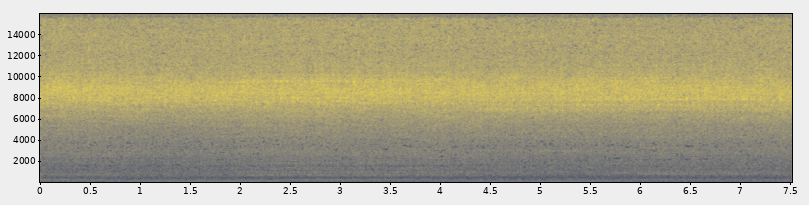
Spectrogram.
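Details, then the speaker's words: Chrysler 300C 5.7L Hemi after fixing melted #8 coil pack wiring to the ECU and blown #15 fuse: faint, even, low idle hum under steady hiss, no misses; running on all eight cylinders again. "wire from the coil pack right to the ECU, and it's running on 8 cylinders again."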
